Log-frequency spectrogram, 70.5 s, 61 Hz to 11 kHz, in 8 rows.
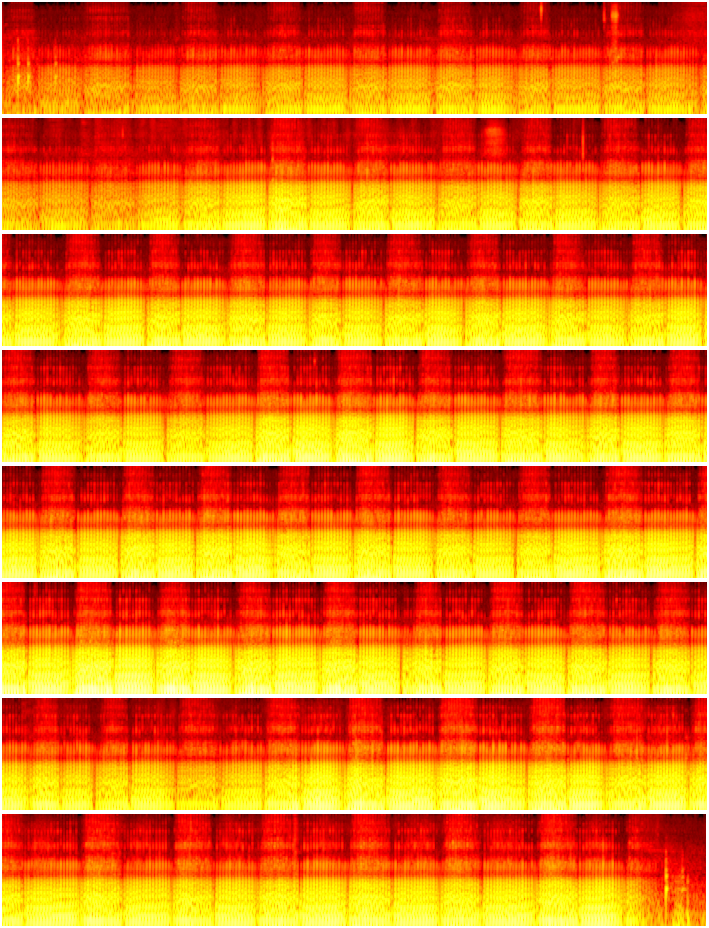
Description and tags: pucky spinnen 03
Our cat Puk/Pucky purrs loudly. A lengthy sample. Recorded with a Zoom H2 recorder.
animal, cat, meow, purr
